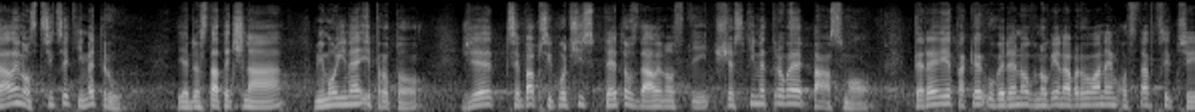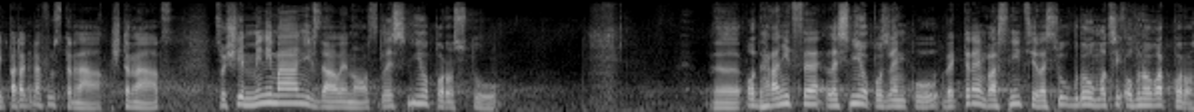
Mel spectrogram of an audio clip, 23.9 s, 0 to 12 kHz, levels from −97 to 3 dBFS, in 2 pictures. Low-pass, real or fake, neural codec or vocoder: 10.8 kHz; fake; codec, 44.1 kHz, 3.4 kbps, Pupu-Codec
